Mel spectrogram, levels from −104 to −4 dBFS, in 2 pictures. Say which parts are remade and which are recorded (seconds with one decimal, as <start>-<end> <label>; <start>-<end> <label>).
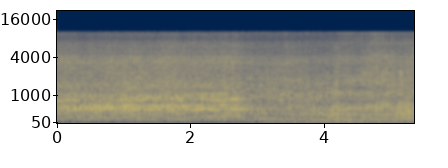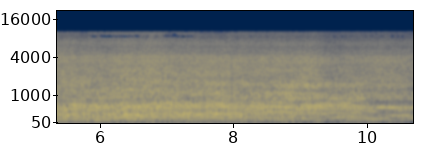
0.0-4.1 recorded; 4.1-5.8 remade; 5.8-7.4 recorded; 7.4-8.1 remade; 8.1-10.7 recorded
